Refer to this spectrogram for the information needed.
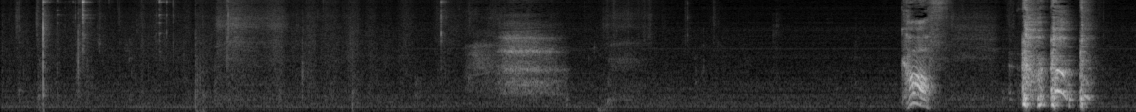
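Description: An adult acts out a short cough, then a quick run of about three coughs, in a quiet room.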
